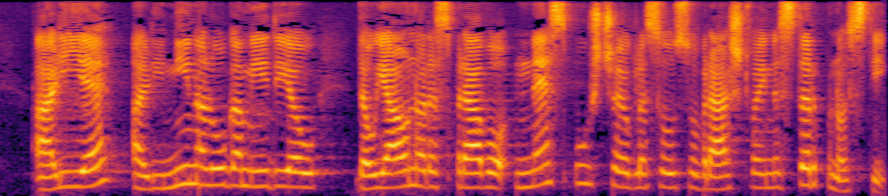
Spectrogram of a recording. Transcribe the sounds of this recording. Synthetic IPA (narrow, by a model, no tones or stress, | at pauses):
aːlijɛalininaloːɡameːd̪ijɛw | d̪awjaːwnɔɾaspɾaːʋɔnɛspuʃt͡ʃajɔɡlasɔwsɔʋɾaːʃt̪ʋainːɛst̪əɾpnɔst̪i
